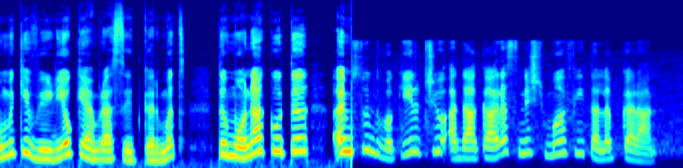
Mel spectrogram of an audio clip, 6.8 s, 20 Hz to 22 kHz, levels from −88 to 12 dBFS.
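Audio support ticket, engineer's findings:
At 3.51 s, no gap, speech goes dull and boxy to the end, nothing above 8.8 kHz, about 10 dB quieter, new noise well under the speech. Likely an input switched to a poorer device: narrower band, different mic character, its own noise.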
